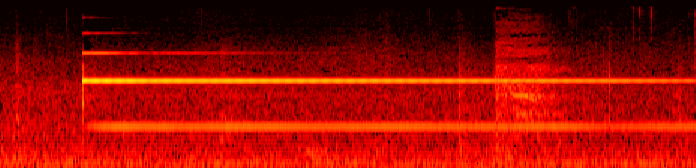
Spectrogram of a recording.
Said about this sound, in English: So when I ring the bell, it means the meditation is not over.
